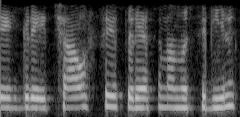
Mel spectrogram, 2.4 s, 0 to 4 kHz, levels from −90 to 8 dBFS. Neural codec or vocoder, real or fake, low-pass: codec, 44.1 kHz, 7.8 kbps, Pupu-Codec; fake; 3.6 kHz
